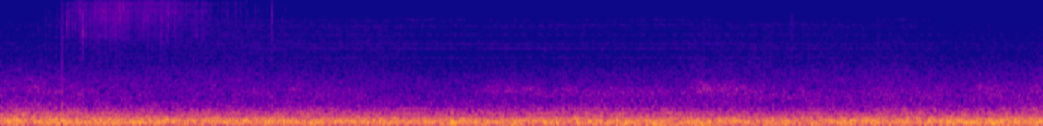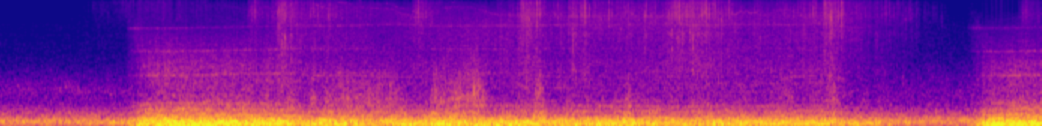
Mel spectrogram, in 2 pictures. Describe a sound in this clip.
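A heavy vehicle's engine rumbles low and steady.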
